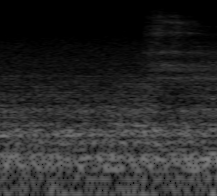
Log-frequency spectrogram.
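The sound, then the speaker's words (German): Steady rumble and clatter of rail cars while tanks are loaded onto a train at a railway station, continuous and fairly loud, with a hissing layer joining in toward the end. “Was ist da draußen für ein Krach? Ach, das ist nichts. Sie waren zum Bahnhof. Sie verladen die Panzer und fahren damit zum Truppenübungsplatz.”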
